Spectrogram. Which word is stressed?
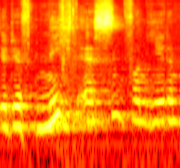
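nicht. The stress falls on the word nicht. No tree at all may be eaten from. "Entweder die Betonung auf nicht"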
